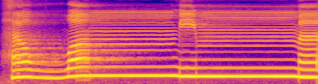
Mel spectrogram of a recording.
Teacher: Karena ada tanwin fathah menghadapi huruf mim, maka tanwin masuk ke mim. Hadam disertai bunyi dengung. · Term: idgham bunah, idgham bi gunnah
